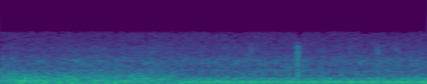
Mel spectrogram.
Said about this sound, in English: The car's coming up the road toward us, softly. Yeah. Wait a minute. Coming over this way.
